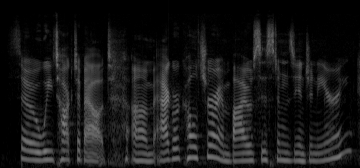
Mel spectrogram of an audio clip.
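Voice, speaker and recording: A woman speaks at a moderate pace with a bright, sharp tone and medium pitch, on a very clean recording with a silent background. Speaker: school librarian presenting at conference. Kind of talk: conference presentation.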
